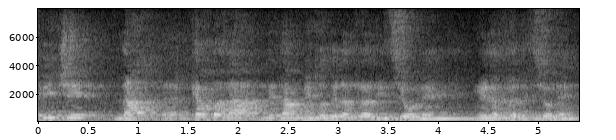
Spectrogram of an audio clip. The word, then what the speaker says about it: cabalà: Beh innanzitutto perché Eh quando si dice Eh cabalà Molti dicono questo sbaglia l'accento Perché si dice sempre Cabala Ma la cabala che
